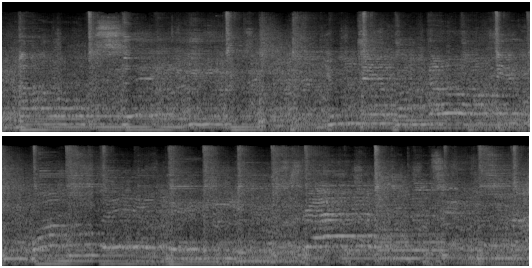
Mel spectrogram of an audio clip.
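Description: A band playing rock and roll: a singer over a steady bass line and drums.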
